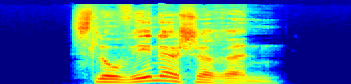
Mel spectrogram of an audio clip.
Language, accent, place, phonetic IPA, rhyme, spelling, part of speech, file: German, Germany, Berlin, [sloˈveːnɪʃəʁən], -eːnɪʃəʁən, slowenischeren, adjective, De-slowenischeren.ogg
- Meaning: inflection of slowenisch: 1. strong genitive masculine/neuter singular comparative degree 2. weak/mixed genitive/dative all-gender singular comparative degree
